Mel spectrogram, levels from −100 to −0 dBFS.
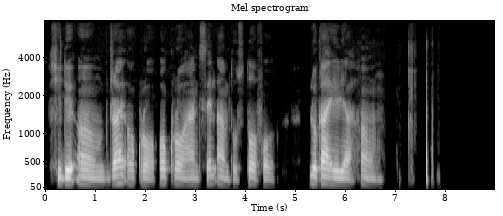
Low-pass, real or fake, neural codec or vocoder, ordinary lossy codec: none; real; none; none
